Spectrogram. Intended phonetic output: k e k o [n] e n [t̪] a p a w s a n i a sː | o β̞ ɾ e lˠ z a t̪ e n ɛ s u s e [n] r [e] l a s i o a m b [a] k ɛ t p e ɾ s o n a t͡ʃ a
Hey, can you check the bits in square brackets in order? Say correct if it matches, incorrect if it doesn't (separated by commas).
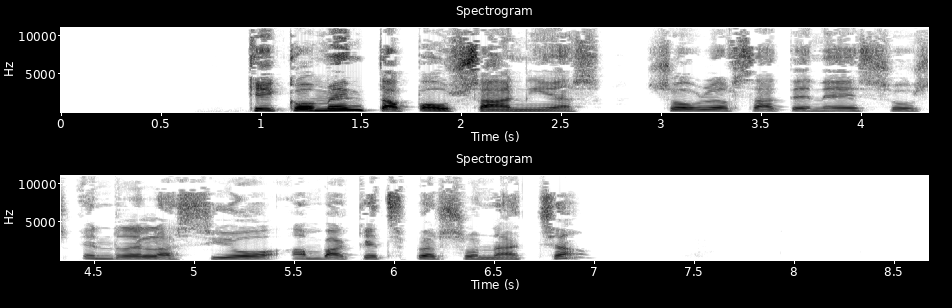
incorrect, correct, correct, correct, correct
